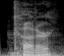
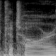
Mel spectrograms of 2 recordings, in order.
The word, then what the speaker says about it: Qatar: He got the country of Qatar, which you can't pronounce Qatar, it's Qatar, even though it's spelled Qatar, whatever, is just giving him a plane, and he's totally cool with that.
